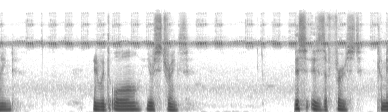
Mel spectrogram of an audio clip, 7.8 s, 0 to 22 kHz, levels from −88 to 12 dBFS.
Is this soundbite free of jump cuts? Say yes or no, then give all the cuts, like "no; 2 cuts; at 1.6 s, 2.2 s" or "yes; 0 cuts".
no; 2 cuts; at 3.8 s, 5.8 s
